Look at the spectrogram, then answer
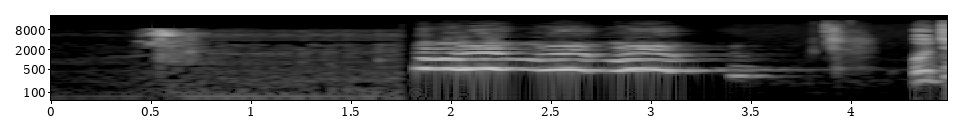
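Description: A Siberian Husky gives a sustained, wavering howl that holds steady and then drops away.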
